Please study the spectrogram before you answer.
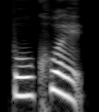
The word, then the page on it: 不愧: bù kuì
